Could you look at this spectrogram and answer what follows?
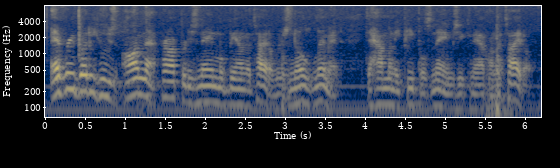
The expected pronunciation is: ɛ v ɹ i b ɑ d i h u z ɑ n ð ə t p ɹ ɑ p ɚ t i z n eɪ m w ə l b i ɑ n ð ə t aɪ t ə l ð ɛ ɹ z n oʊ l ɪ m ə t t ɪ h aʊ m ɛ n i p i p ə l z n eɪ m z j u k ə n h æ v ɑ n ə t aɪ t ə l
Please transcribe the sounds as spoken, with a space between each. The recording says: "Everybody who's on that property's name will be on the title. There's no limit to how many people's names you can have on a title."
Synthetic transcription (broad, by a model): ɛ v ɹ i b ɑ d i h u z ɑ n ð ə t p ɹ ɑ p ɚ t i z n eɪ m w ə l b i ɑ n ð ə t aɪ t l ð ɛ ɹ z n oʊ l ɪ m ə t t ɪ h aʊ m ɛ n i p i p l z n eɪ m z j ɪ k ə n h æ v n ə t aɪ t l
